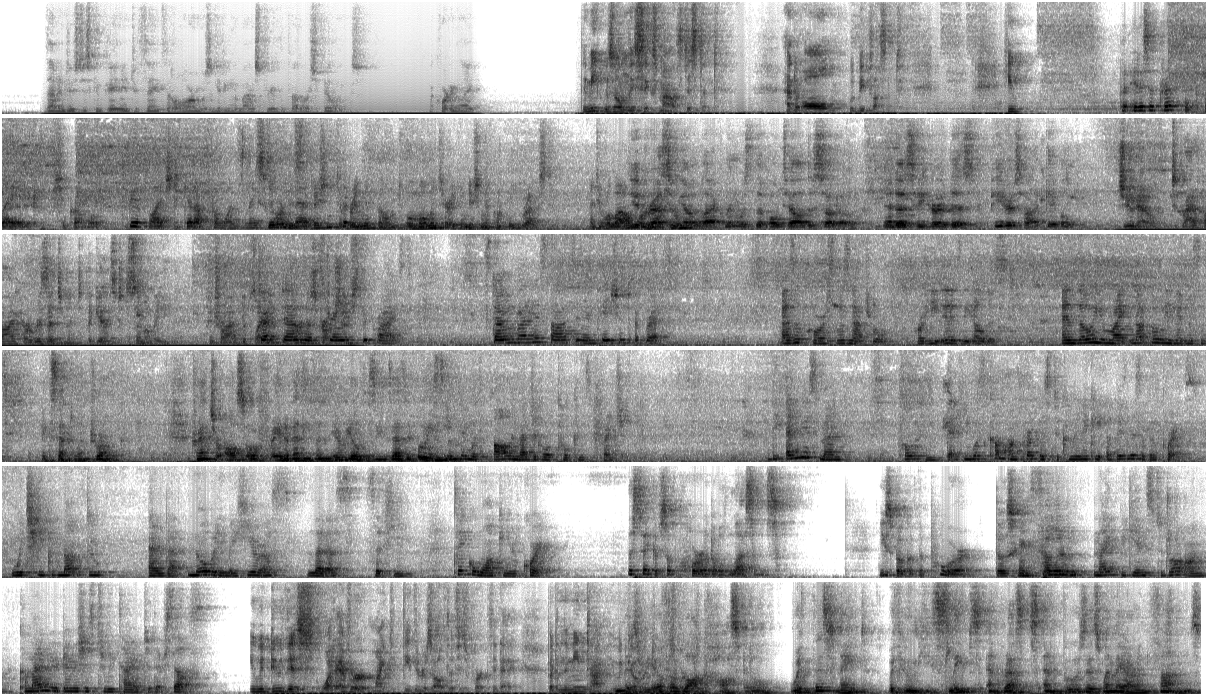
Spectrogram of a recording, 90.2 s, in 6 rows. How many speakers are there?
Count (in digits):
10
